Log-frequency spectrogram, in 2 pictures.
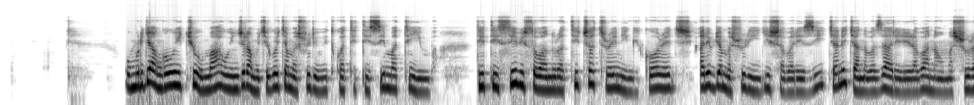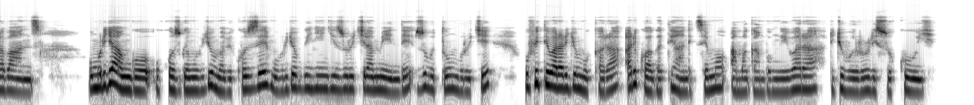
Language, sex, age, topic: Kinyarwanda, female, 25-35, education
